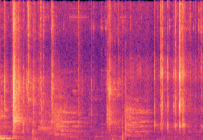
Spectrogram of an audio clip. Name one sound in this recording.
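An egg cracks against a metal bowl.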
